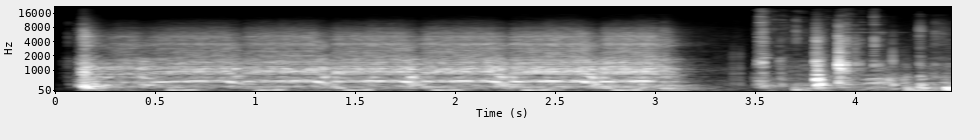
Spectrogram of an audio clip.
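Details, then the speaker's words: Barn-find Škoda 105 on 20-year-old oil, suspected of running on three cylinders, cranked for a compression test. Even, steady compression pulses: all cylinders read 162–170 psi, so compression is good. "and that is bang on on 107 psi so the compression test is done"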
